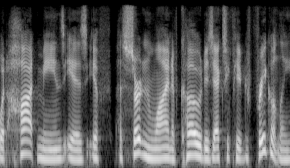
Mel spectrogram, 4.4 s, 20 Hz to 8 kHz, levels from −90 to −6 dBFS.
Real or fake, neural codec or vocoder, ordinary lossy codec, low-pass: fake; codec, 24 kHz, 0.9 kbps, WavTokenizer, small release; MP3, 64 kbps; 7.2 kHz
